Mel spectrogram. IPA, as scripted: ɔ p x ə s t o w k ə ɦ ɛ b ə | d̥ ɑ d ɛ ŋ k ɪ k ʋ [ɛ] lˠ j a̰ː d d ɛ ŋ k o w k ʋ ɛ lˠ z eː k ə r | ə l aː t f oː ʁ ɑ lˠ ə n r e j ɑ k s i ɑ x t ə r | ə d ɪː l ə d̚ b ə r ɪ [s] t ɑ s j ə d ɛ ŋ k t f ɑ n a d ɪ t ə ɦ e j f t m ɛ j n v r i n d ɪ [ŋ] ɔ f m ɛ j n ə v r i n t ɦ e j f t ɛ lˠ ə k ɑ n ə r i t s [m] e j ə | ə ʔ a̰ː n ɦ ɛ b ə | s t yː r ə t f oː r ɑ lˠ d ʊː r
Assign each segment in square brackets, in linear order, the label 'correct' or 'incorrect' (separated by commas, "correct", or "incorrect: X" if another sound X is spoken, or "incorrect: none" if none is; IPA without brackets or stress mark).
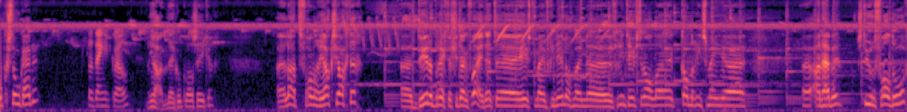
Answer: correct, incorrect: x, incorrect: n, correct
